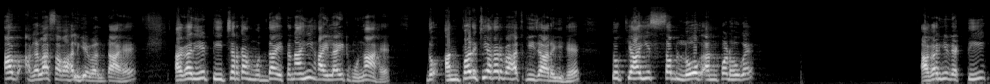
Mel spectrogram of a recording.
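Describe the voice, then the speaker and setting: A man who teaches current affairs, explaining to his viewers in a conversational lecturing way, full of rhetorical questions and direct address, with English words mixed in. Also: high voice.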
